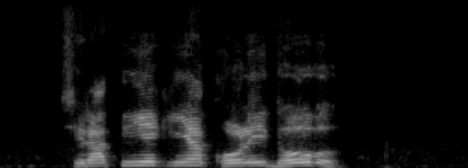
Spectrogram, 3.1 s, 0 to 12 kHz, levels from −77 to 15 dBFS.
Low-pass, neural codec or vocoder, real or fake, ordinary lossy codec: 10.8 kHz; none; real; Opus, 16 kbps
